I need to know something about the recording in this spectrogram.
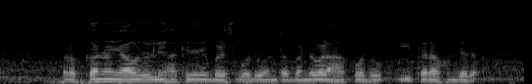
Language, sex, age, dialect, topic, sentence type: Kannada, male, 60-100, Central, banking, statement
